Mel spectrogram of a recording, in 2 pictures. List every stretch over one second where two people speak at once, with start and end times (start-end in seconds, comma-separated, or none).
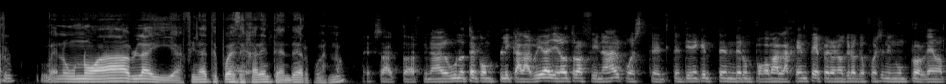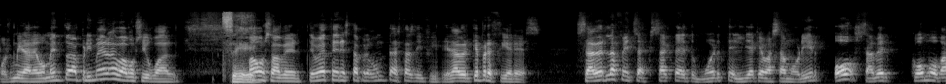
none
